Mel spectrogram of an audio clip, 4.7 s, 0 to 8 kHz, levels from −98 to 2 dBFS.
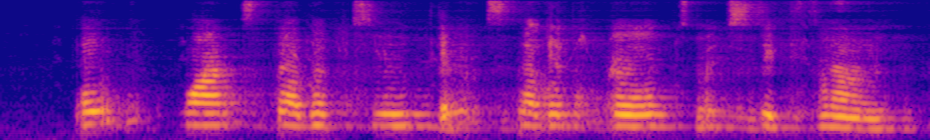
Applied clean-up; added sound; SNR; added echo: neural mask model DeepFilterNet 3.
